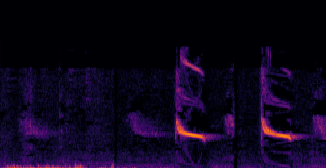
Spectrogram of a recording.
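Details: Female Japanese white-eye, a cage bird, calling to the male to stir it into singing: two sharp, high whistled notes sliding downward, under a second apart, after a low rumbling noise at the start.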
